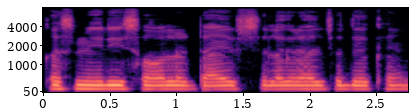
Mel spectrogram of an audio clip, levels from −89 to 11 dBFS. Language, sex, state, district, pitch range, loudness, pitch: Angika, male, Bihar, Bhagalpur, 130-135 Hz, -16 LUFS, 130 Hz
